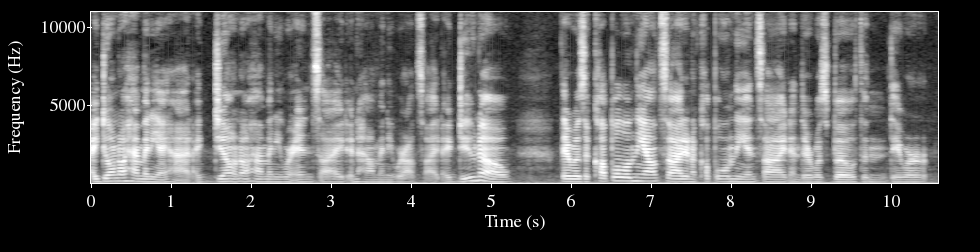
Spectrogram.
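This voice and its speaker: Room echo can be heard. The delivery keeps a moderate pace. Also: woman. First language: not English. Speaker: vlogger sharing surgery recovery. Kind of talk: casual video diary. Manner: halting, many fillers.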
